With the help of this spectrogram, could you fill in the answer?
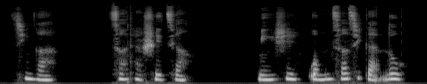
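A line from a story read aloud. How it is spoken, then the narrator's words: Soft voice. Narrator (Chinese): 柔声道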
